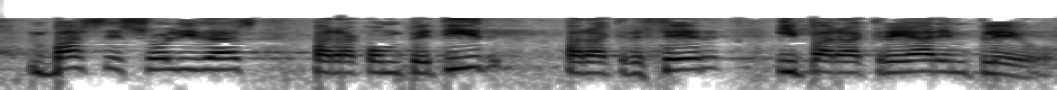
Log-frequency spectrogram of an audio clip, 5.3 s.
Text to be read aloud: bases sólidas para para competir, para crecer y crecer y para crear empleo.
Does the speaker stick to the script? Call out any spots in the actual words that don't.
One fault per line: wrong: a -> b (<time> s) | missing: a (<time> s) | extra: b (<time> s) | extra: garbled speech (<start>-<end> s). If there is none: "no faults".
missing: para (1.8 s)
missing: crecer y (4.0 s)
